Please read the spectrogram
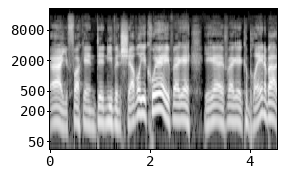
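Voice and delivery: put-on Boston local accent, ranting. Playing a character from boston complaining about not shoveling: boston accent. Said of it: "'Cause he was from Boston".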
